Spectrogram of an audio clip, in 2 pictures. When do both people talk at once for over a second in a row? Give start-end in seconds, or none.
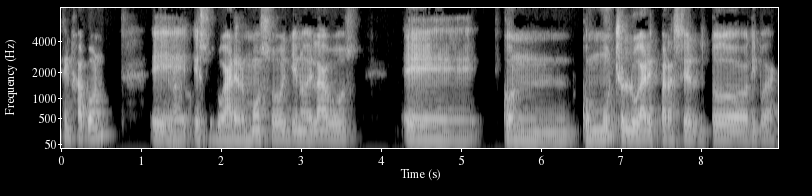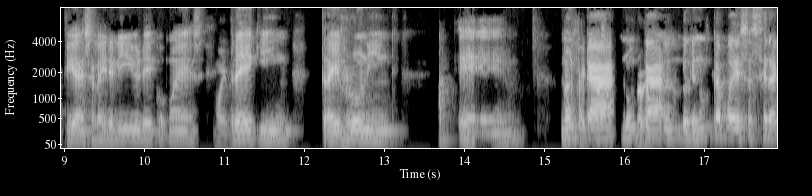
15.2-16.7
